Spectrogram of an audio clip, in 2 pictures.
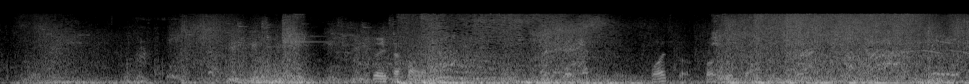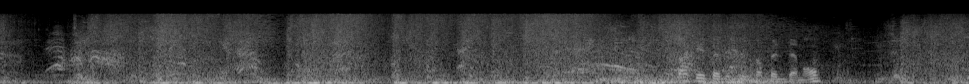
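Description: Swords clash and slash with sharp metallic hits.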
